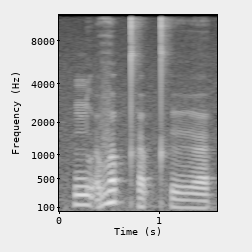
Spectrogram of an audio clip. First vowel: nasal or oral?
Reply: oral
